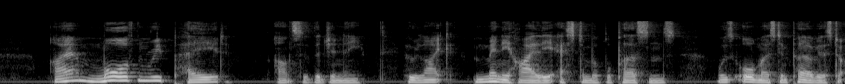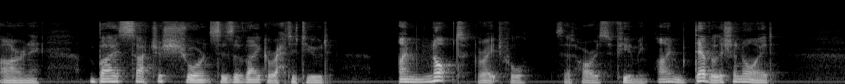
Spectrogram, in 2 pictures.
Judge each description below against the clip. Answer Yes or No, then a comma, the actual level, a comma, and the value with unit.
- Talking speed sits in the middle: No, slow, 120 wpm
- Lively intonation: Yes, wide, 5.9 semitones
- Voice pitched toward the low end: Yes, low, 105 Hz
